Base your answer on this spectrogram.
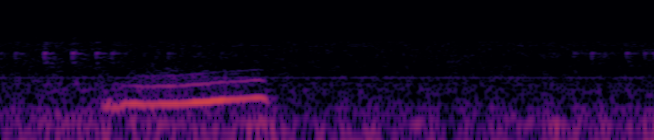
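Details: Rescued young domestic cat, a kitten saved from nearly falling into a river, frightened by a vacuum cleaner and giving an alarm call: a single low, drawn-out growling moan rising slightly in pitch, under a steady background hum.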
